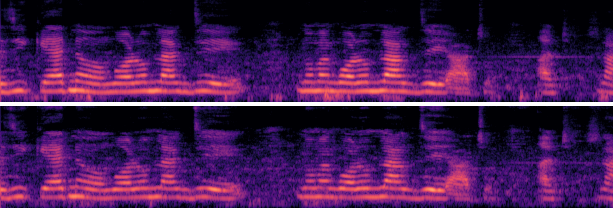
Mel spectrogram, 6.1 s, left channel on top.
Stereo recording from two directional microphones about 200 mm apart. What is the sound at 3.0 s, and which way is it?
Speech, 35° left (ahead or behind).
